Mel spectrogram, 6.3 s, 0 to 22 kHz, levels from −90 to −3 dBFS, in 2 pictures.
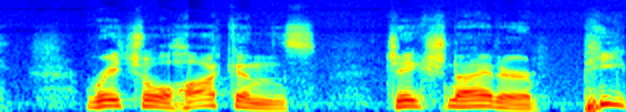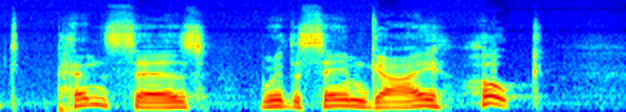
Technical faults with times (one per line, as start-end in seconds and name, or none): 0.00-6.26 gain pumping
